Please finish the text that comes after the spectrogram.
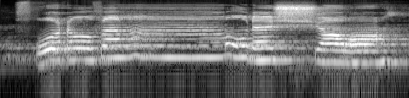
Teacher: صحفا منشرہ، منشرہ، منشرتن، 2 زبر تنوین گولتا ہے، وقف کی صورت میں اس کو 2 زبر نہیں پڑھیں گے بلکہ گولتا کو ساکن کر کے پڑھیں گے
